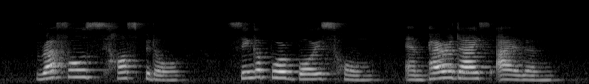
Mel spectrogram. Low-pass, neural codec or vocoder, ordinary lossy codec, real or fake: 7.2 kHz; none; none; real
